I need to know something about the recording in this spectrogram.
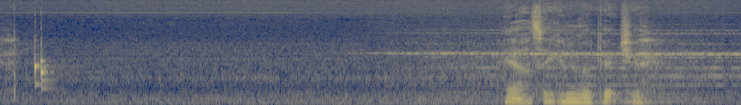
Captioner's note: phone beeping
